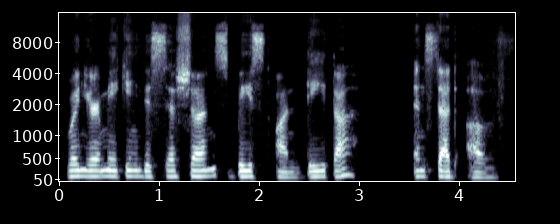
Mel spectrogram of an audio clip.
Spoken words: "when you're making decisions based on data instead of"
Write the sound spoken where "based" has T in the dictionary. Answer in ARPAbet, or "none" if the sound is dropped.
T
